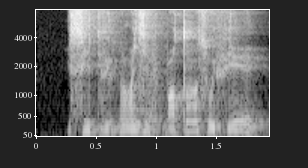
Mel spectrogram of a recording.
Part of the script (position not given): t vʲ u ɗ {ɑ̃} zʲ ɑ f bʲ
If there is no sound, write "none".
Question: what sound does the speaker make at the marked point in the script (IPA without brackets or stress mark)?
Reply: ɑ̃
